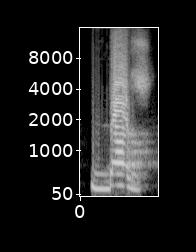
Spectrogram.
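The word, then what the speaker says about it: does: sound வருகின்ற ஒரே ஒரு சொல் டி ஓ இஸ் டஸ் அடுத்ததாக இந்த சொற்கள் எல்லாவற்றிலும் ஓ யூ வருகிறது இந்த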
